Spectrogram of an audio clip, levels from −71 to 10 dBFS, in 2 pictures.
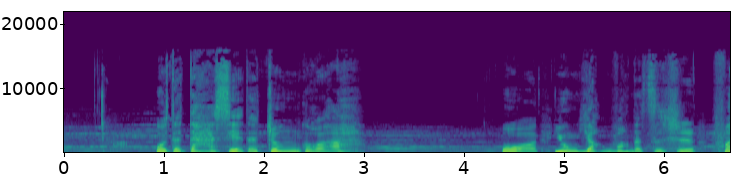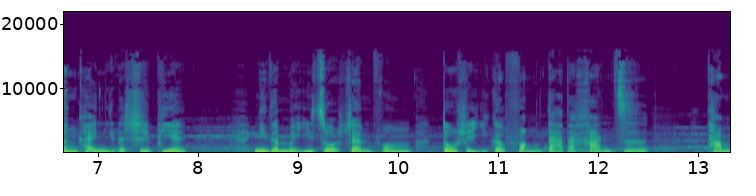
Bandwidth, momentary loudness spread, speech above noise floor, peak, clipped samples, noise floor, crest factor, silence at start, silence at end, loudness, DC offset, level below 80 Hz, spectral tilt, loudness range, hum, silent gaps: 16.5 kHz; 19 LU; 26 dB; 0 dBFS; under 0.1%; -40 dBFS; 16 dB; 0 s; 0 s; -15 LUFS; under 0.1%; -34 dBFS; -5.5 dB/octave; 2 LU; none; none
